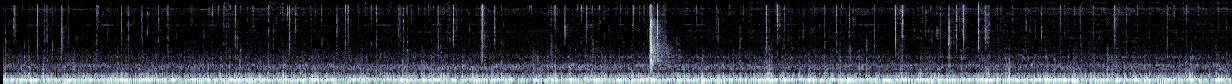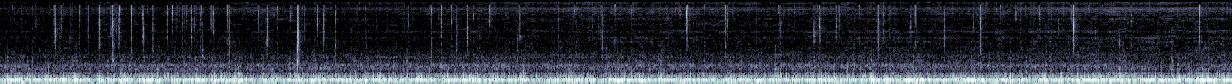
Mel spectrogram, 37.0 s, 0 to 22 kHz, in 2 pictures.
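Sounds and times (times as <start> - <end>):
fire crackling: 0.1 - 36.9
fire rumbling: 0.1 - 36.9
loud pop from fire: 9.7 - 10.4.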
